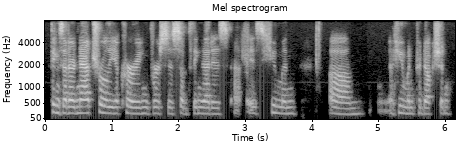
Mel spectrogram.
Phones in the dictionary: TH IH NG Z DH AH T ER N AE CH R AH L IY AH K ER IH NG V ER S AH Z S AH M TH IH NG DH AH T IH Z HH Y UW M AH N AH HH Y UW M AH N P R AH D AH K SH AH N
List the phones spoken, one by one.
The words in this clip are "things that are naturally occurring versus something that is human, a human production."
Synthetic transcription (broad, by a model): TH IH NG Z DH AH T ER N AE CH R L IY AH K ER IH NG V ER S AH Z S AH M TH IH NG DH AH T IH Z HH Y UW M AH N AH HH Y UW M AH N P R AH D AH K SH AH N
